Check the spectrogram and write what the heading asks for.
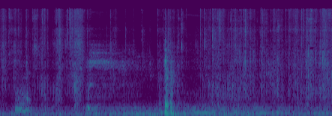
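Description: Small plastic LEGO pieces clicking and rattling on a table as they are picked through by hand, with a plastic parts bag crinkling, and one sharper click about two seconds in.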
